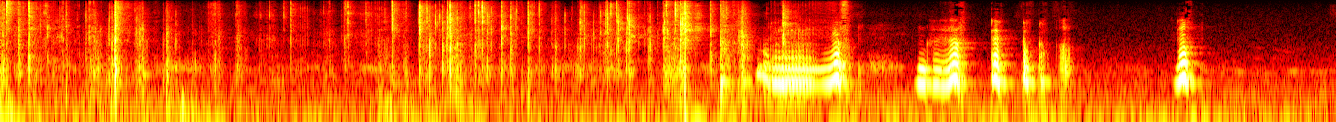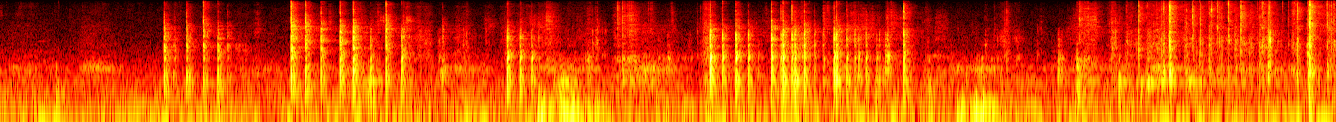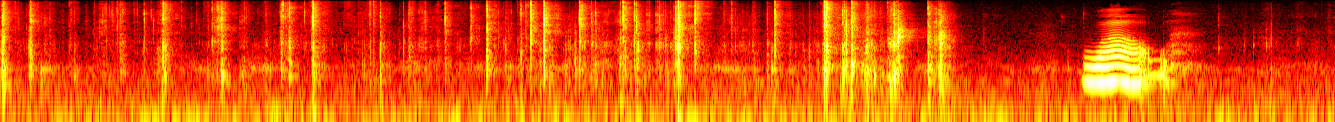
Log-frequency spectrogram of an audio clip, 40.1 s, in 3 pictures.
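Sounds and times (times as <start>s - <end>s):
plastic packaging crinkling: 0.0s - 8.2s, 24.1s - 36.4s.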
